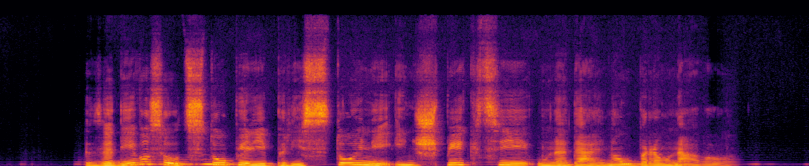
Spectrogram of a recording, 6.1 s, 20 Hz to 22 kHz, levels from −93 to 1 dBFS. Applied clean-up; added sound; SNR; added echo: neural mask model RNNoise.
